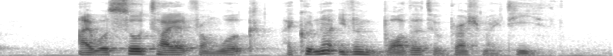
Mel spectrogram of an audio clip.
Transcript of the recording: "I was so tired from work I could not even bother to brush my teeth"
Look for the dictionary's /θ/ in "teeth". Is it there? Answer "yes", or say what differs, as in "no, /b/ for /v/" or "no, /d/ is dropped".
yes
